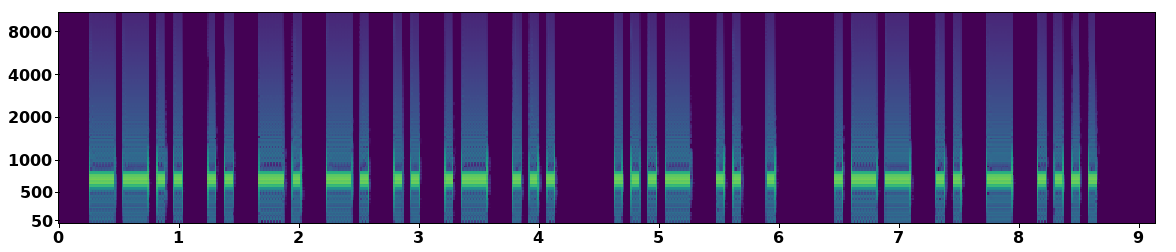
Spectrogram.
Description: Morse code, heard as a keyed tone, about 17 wpm, 700 Hz. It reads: ZINNIAS VIE WITH
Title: Pangram Challenge v2 - 17wpm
